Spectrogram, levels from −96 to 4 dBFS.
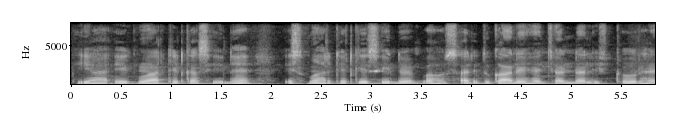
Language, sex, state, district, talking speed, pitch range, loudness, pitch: Hindi, male, Odisha, Malkangiri, 185 wpm, 100-110 Hz, -21 LUFS, 105 Hz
